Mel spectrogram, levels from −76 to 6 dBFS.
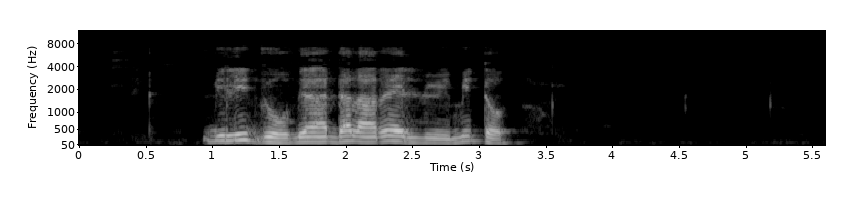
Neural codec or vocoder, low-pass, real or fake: codec, 16 kHz, 4 kbps, FreqCodec, larger model; 7.2 kHz; fake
